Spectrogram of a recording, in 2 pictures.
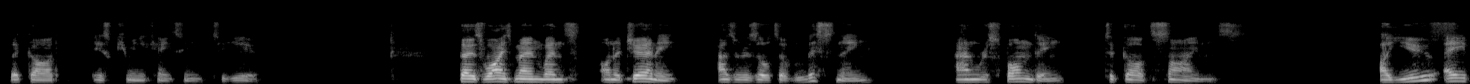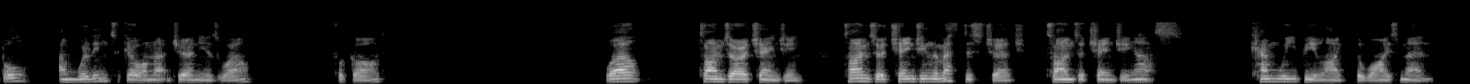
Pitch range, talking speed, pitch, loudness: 105-140 Hz, 120 wpm, 120 Hz, -25 LUFS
